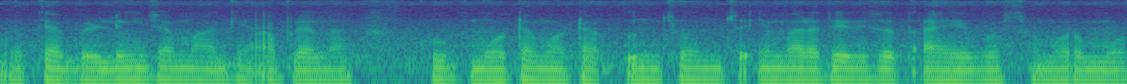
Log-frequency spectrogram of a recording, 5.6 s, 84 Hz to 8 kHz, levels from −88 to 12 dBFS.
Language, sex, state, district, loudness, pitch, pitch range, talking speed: Marathi, male, Maharashtra, Aurangabad, -16 LUFS, 95 Hz, 95-100 Hz, 180 wpm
